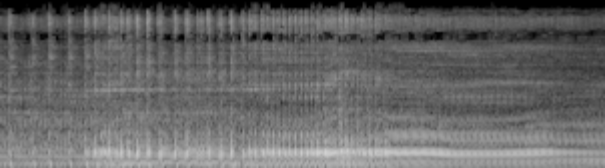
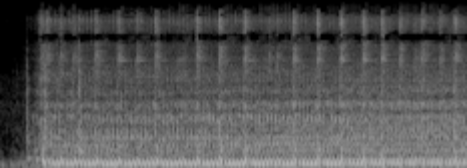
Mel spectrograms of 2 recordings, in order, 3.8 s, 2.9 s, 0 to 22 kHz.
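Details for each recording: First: 2024 Yamaha YZ125 two-stroke after new FMF pipe and silencer, JD jetting kit and Castrol full-synthetic oil to cure jetting problems and fouled plugs: crisp blips climbing quickly and dropping back cleanly, strong upper-rev pull; power band hits quicker and harder, idle still slightly high; healthy. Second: 2024 Yamaha YZ125 two-stroke after new FMF pipe and silencer, JD jetting kit, new oil and fuel mix; fast, even buzzing idle sitting noticeably too high, needs adjusting; high idle speed.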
